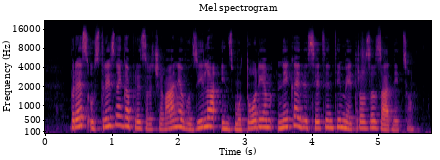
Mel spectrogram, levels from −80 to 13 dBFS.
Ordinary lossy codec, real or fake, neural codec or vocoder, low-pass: none; real; none; 19.8 kHz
